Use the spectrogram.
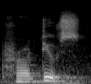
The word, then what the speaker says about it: produce: 那么这里就是做的是动词，所以应该是读成 produce 啊，produce。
